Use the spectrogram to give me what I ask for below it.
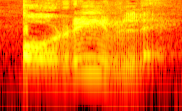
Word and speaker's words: horrible: In English, we say horrible. Well, in Spanish, they say horrible.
